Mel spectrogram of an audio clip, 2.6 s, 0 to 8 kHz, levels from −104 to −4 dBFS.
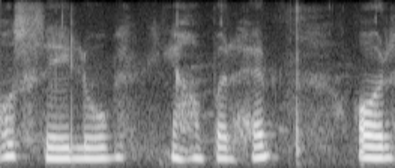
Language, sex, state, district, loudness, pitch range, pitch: Hindi, female, Himachal Pradesh, Shimla, -20 LUFS, 190-205 Hz, 195 Hz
